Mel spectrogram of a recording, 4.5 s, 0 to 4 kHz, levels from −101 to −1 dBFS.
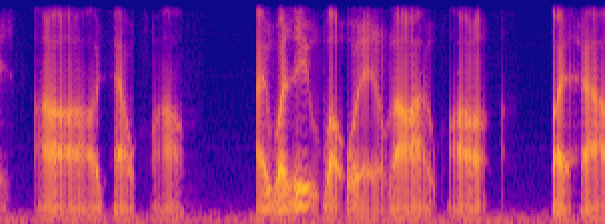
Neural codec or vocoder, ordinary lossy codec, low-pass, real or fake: autoencoder, 22.05 kHz, a latent of 192 numbers a frame, VITS, trained on many speakers; none; 3.6 kHz; fake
